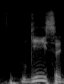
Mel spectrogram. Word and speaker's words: Gesa: Gesa, G-E-S-A Stadium.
